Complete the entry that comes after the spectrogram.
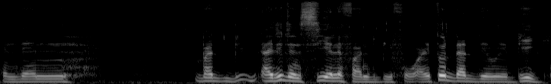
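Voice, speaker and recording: A middle-aged man with a Zimbabwean accent, an elephant carer telling his story in an interview in a halting way, laughing often. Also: medium pitch, mellow, dry recording, far from the mic.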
